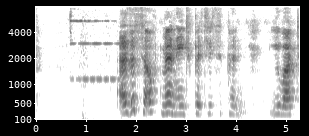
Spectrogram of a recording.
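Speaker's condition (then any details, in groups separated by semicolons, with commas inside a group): Cerebral palsy, dystonic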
